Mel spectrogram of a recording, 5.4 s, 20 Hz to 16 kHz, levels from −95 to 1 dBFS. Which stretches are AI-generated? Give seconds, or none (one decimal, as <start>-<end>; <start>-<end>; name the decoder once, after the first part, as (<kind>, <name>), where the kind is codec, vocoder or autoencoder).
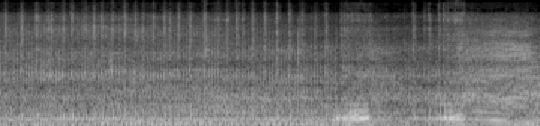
none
